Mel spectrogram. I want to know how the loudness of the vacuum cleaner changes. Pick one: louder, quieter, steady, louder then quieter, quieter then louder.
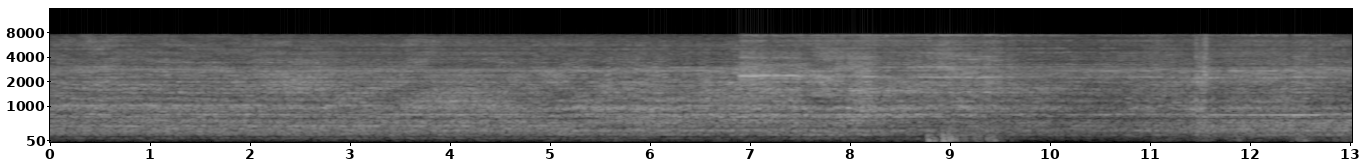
steady.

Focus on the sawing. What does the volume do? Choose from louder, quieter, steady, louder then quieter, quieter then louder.
quieter.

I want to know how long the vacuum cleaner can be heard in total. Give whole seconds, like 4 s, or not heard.
13 s.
